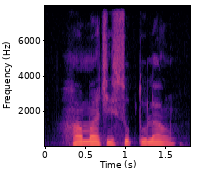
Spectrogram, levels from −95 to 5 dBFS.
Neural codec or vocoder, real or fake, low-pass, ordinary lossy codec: none; real; none; none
